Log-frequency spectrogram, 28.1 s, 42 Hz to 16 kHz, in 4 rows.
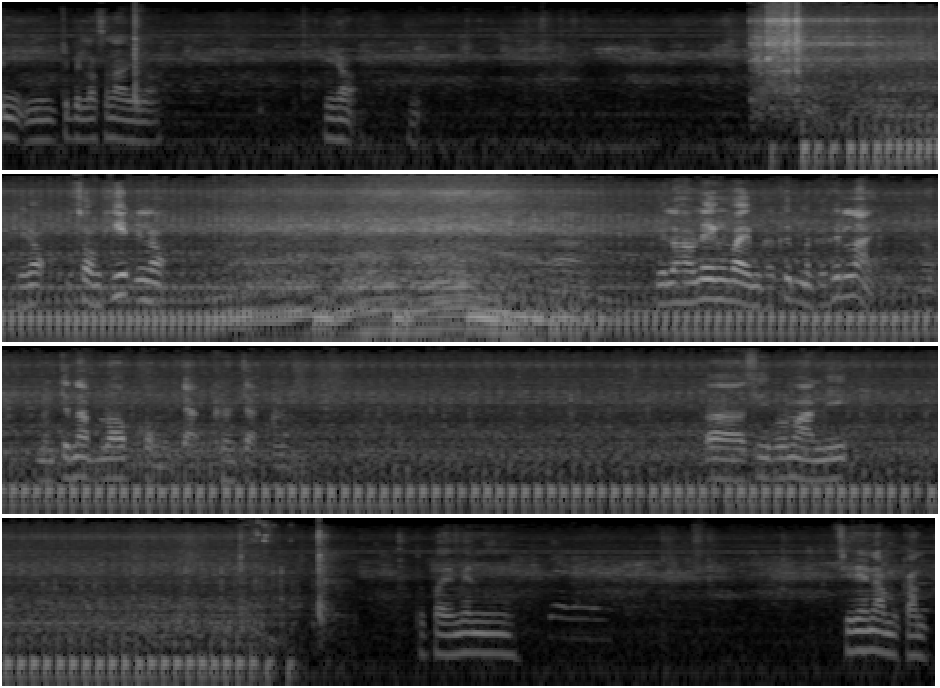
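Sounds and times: motorcycle engine starting and idling: 5.4s - 23.9s.

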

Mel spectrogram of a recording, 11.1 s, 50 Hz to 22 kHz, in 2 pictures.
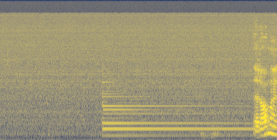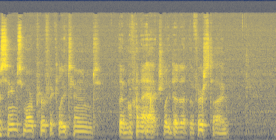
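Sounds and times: electric guitar string ringing: 2.0s - 6.3s.

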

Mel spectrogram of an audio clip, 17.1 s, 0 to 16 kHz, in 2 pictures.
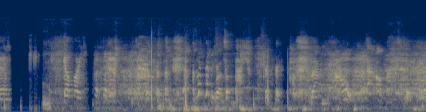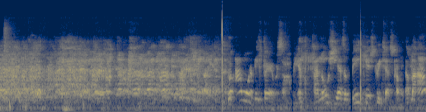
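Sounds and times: studio audience laughing: 1.9s - 13.1s.

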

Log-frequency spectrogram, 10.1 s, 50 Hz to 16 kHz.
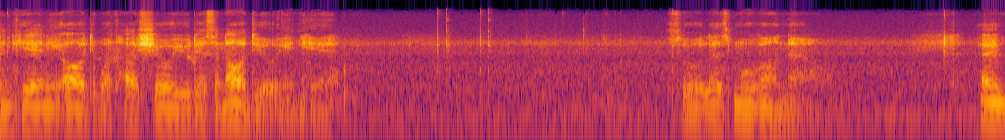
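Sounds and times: steady low hum: 0.0s - 10.0s
computer clicks: 4.3s - 5.9s.

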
